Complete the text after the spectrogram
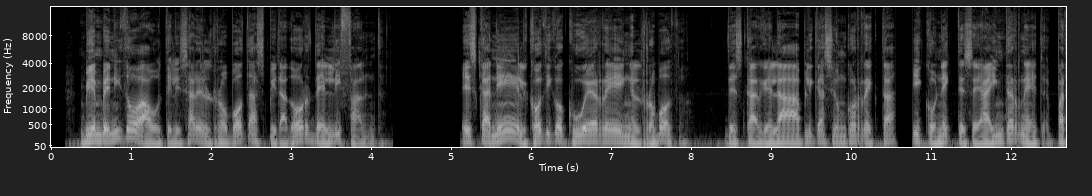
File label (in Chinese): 西班牙语试音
